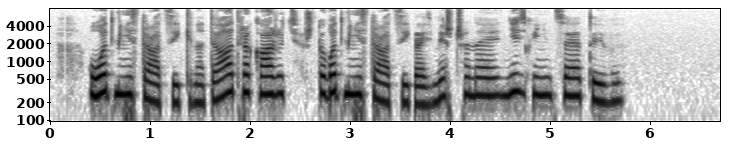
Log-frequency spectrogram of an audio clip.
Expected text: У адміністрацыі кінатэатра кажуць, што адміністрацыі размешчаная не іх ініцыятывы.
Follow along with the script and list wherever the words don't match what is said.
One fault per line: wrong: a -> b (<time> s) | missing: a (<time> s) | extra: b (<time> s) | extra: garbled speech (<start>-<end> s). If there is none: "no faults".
no faults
